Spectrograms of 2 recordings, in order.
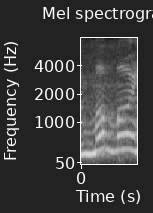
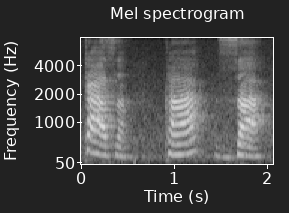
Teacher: você vê que o som sai pelo nariz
